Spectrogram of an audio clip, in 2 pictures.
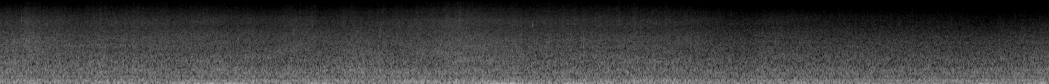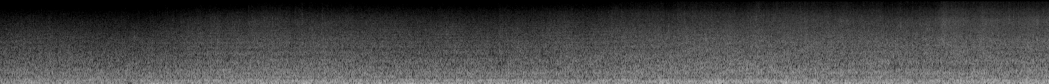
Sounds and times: outgoing tide 0.0 - 20.9

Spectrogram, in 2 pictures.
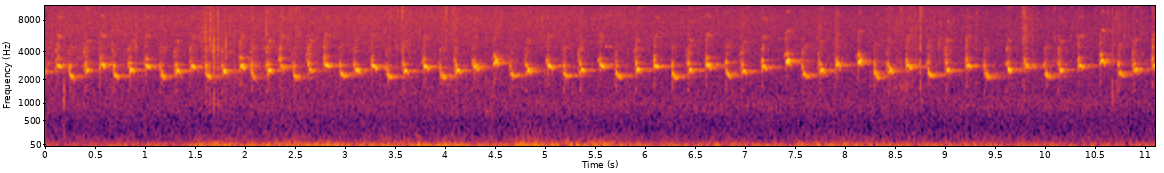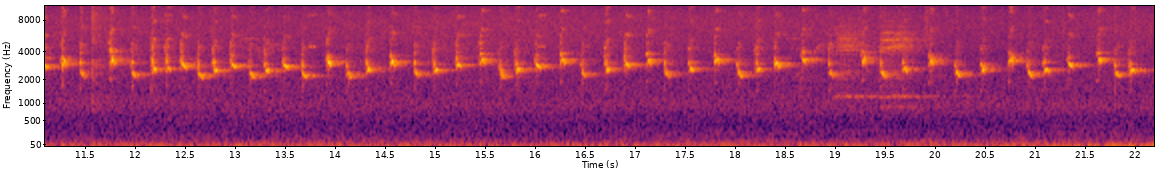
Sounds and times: Japanese bush warbler 0.0 - 22.1
pheasant 0.0 - 22.1
crow 18.9 - 20.0

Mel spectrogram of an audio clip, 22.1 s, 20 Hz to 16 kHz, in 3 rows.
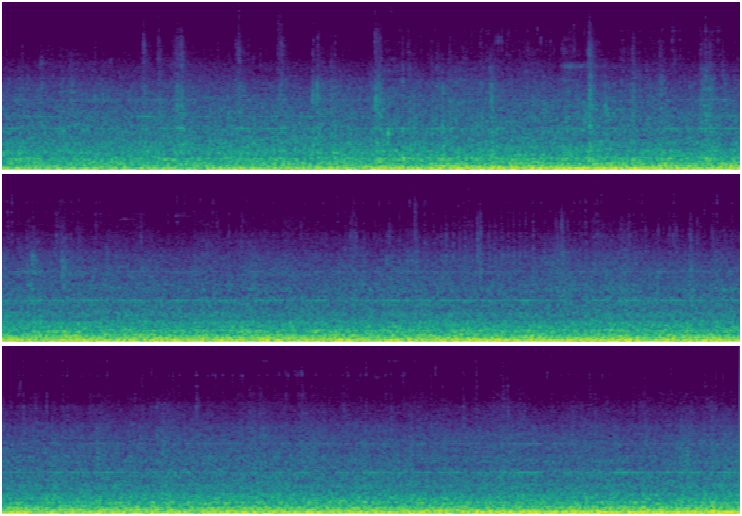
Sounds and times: escalators, going to the top and making drone sounds 0.0 - 22.1

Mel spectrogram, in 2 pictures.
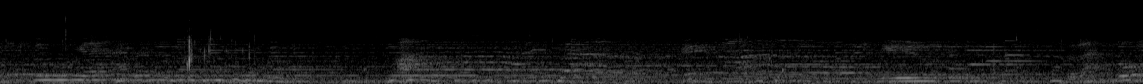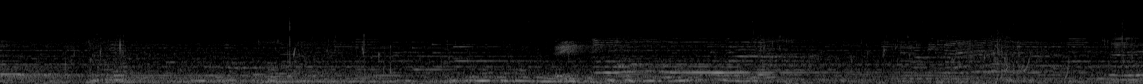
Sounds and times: slow waves 0.0 - 22.8
terrace singer is performing a song 0.0 - 22.8

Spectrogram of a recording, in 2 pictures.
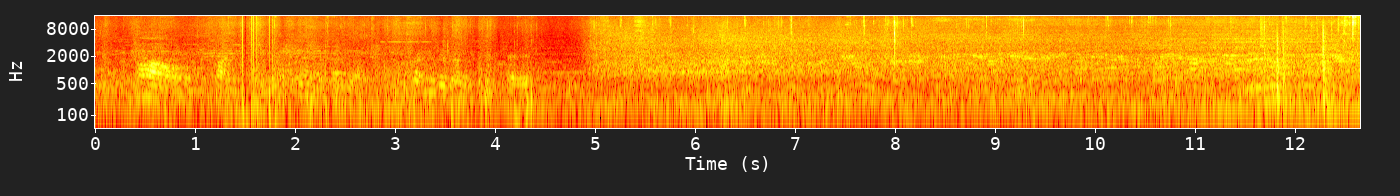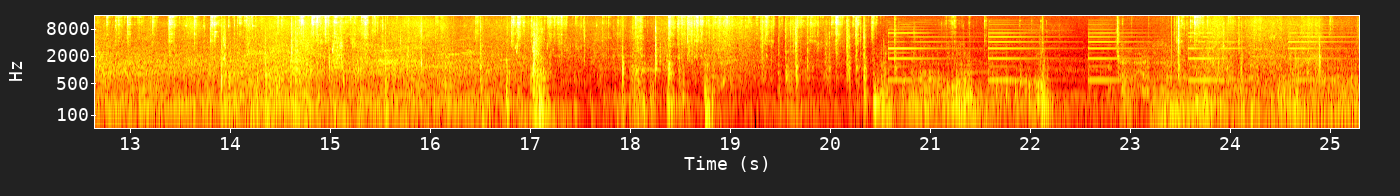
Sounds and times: road noise 12.4 - 21.8

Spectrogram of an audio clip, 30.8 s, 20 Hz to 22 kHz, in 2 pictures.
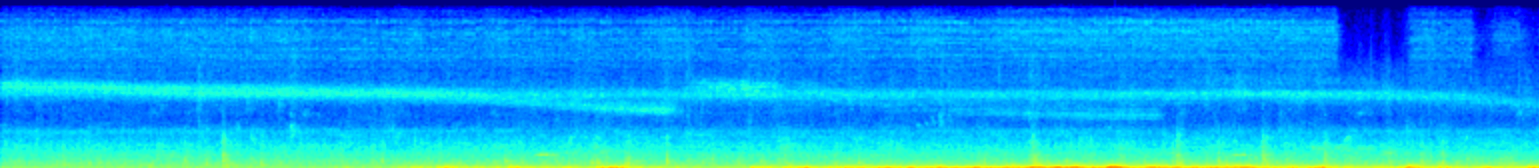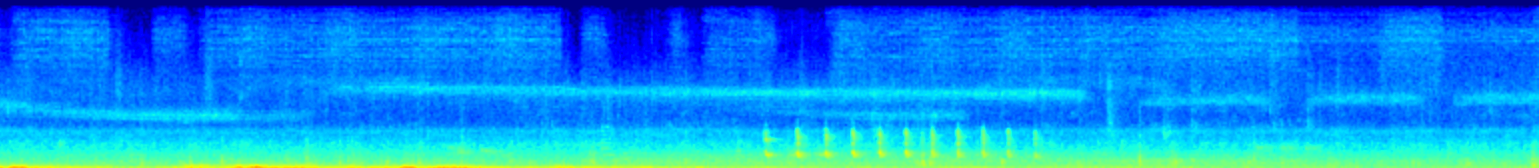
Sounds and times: Rainy Day 0.0 - 30.7
Insect sounds 22.1 - 30.5
Frog calls 23.0 - 25.9

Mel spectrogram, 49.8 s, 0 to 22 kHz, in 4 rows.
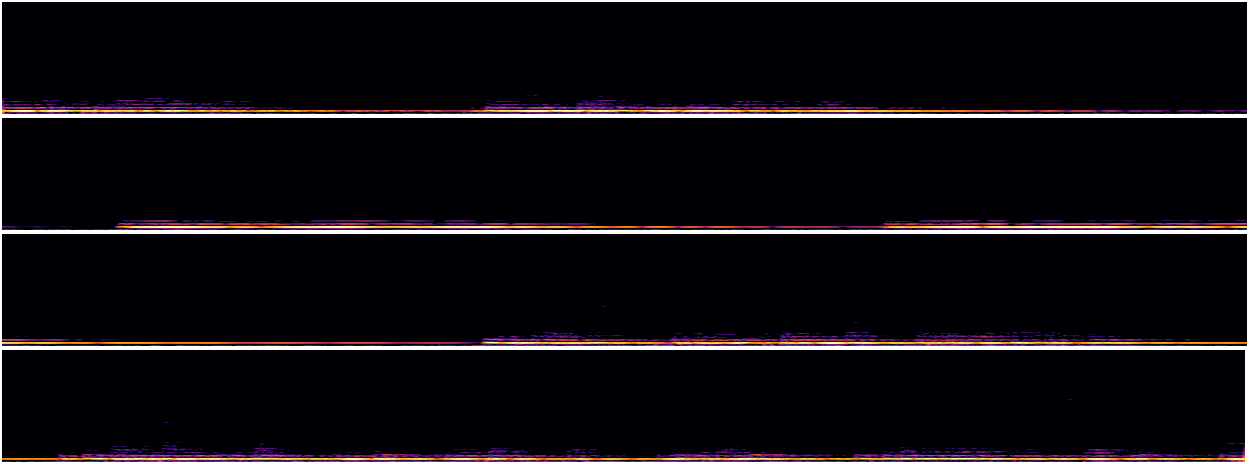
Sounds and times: talking into the tunnel 0.0 - 2.6
talking into the tunnel 4.6 - 8.6
talking into the tunnel 29.7 - 36.1
talking into the tunnel 37.9 - 49.7

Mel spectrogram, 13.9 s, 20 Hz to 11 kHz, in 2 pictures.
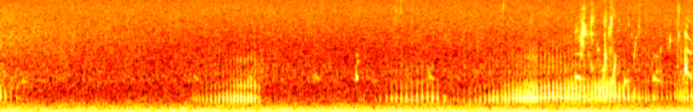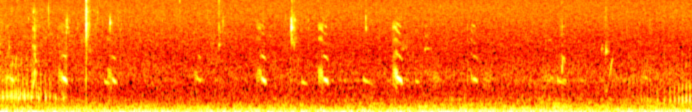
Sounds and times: common frogs 1.8 - 13.8
common toads 1.9 - 2.7
common toads 3.6 - 11.8
common toads 12.5 - 13.8

